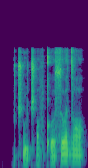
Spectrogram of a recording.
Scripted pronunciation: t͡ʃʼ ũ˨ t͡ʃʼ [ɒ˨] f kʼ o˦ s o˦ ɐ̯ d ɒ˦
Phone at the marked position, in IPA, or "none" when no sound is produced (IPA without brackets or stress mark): ɒ˨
